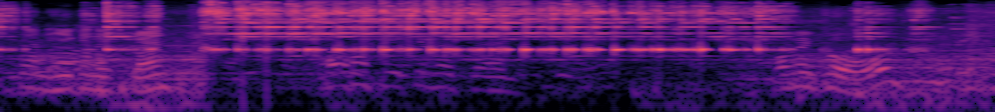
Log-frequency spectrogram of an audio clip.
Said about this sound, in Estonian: Uh, so these are the bells, the cowbells. It's really traditional Norwegian. This is to make as much noise as over uh, yeah, as possible, so that we know that Norwegians are here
